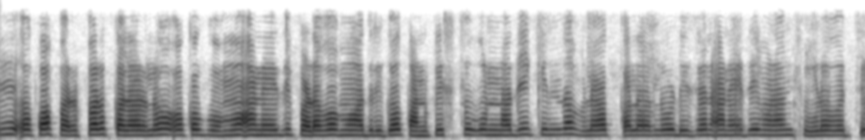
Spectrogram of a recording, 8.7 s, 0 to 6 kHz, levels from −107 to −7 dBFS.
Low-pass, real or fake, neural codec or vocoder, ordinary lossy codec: 5.4 kHz; fake; vocoder, 44.1 kHz, 128 mel bands, Pupu-Vocoder; none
